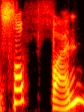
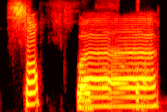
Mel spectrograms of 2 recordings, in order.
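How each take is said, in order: First: The word ends with an n sound. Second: The word ends on a long a vowel. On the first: The word is read with its tanwin ending. "fathah tanwin" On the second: The reader stops on this word. "ketika wakaf ... dibaca dua harokat"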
